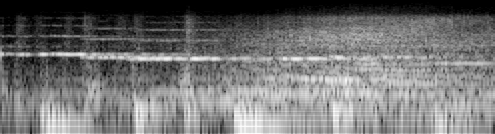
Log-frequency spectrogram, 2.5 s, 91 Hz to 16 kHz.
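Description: Soundtrack music with a repeating low note, mixed with a 1960s Formula One car's engine passing. The engine note falls in pitch, and a rush of noise swells as the car goes by near the end.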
